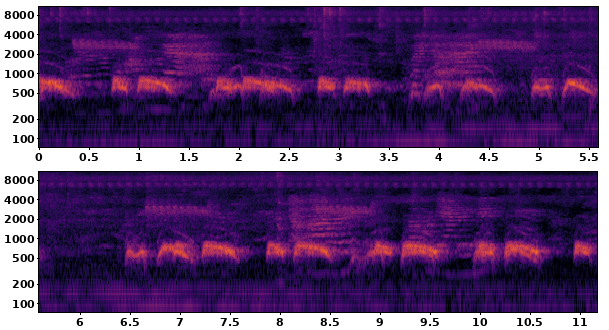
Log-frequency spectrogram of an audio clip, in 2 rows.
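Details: Spotted doves sourced from Malaysia, Thailand and Cambodia, 21 November 2022. Long series of husky two- and three-note coos repeated roughly once a second, pausing midway, with a few sharp clicks and faint higher chirps mixed in.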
